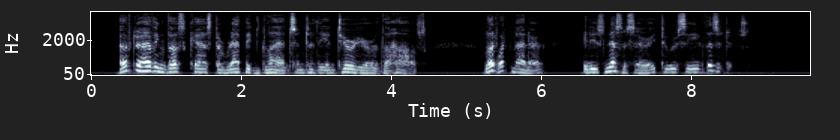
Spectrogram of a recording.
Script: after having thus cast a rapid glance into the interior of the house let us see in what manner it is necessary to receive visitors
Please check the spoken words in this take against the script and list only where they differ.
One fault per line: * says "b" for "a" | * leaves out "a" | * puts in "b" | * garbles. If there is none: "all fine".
* leaves out "us see in"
